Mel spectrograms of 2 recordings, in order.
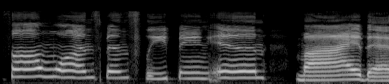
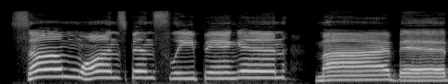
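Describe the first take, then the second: First: It is said in a Baby Bear voice. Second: It is said in a Papa Bear voice.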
